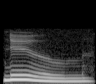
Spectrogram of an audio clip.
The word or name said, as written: neume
